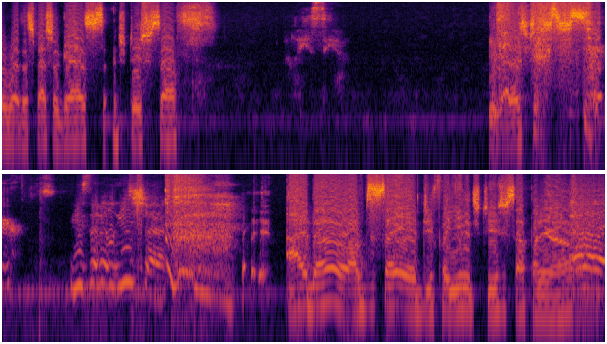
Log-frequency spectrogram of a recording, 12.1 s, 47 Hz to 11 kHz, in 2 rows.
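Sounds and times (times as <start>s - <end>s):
faint whisper: 1.1s - 2.2s, 2.9s - 3.5s, 4.9s - 6.6s, 7.7s - 8.7s.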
